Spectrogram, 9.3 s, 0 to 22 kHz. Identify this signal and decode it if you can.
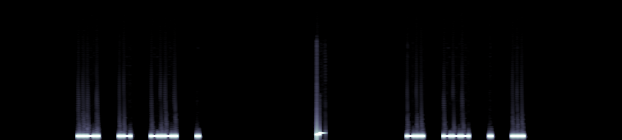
Morse code, heard as a keyed tone, about 34 wpm, spaced as for 20 wpm, 700 Hz. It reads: FACE DOES
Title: 3x Character Spacing - Top 300 Words - 35wpm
